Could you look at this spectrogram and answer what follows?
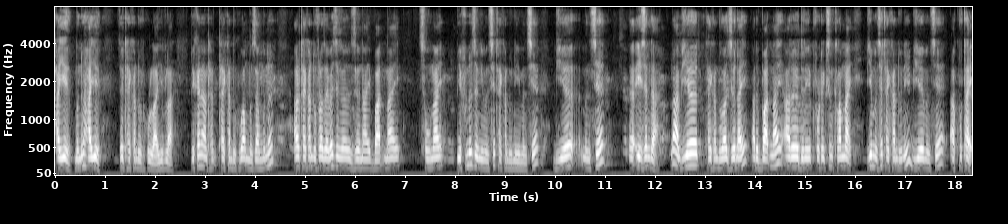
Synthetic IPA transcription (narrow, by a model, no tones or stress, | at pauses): tʰajɯmɯnɯɦajɯ | zɯŋnitʰajkʰanduɾʰukʰulajɯbla̰ | bikʰajnatʰajkʰandukʰɯbamɯzaŋmɯnɯaɾɯtʰajkʰandupʰɾazajbazɯŋɯzɯnajbat̚naj | sownaj | bipʰuɾnɯzɯŋnimɯnsetʰajkʰandunimɯnse | bijɯmɯnse | ezenda̰nabijɯtʰajkʰanduɾazɯnajaɾɯbat̚najaɾɯdɯnipʰɾɔtek̚sʰɔnkʰlamnaj | bijəmɯnsetʰajkʰandunibijɯmɯnsea̰kʰutʰaj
